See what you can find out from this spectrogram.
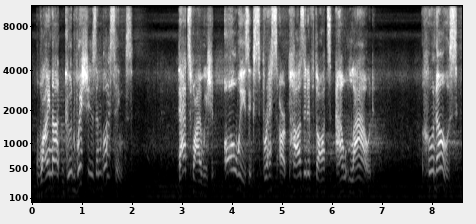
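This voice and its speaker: A man voicing a cheerful, earnest young lion dancer who talks in a bright, friendly, enthusiastic way in game character voice lines. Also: high-pitched, husky, long reverb tail, exaggerated voice, poor audio.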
